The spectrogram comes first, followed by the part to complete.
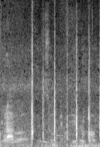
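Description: A brief bit of a man's voice, then a quick, uneven run of sharp taps, about eight in a second and a half.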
